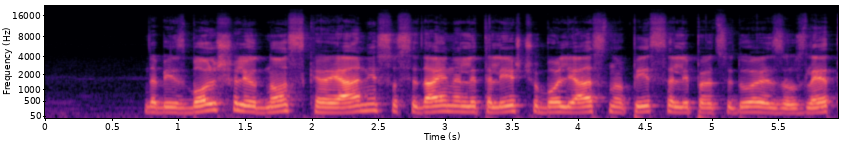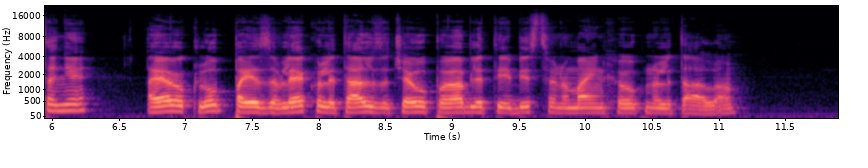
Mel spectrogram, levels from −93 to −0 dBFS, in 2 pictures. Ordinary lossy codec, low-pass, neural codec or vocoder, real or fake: none; 19.8 kHz; none; real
